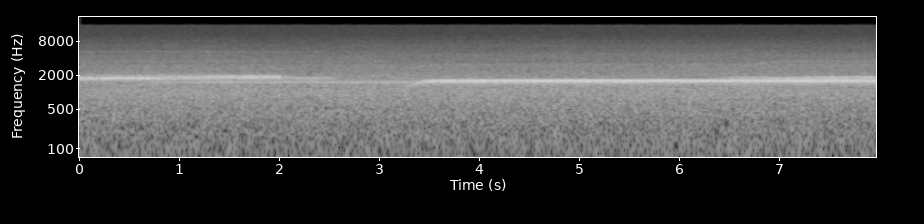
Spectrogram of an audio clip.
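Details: In spring (April–May 2019) along the Potomac River near River Bend Park, Great Falls, Virginia, American toads trill in chorus: long, steady, musical trills at slightly different pitches overlap and hand off with no break.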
